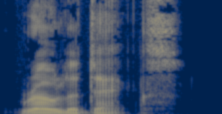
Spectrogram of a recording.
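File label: "rolodex", English, British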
